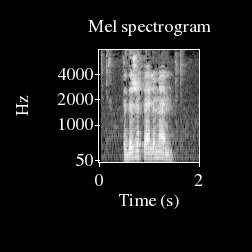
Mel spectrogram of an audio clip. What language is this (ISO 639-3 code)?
mrj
